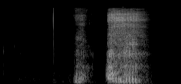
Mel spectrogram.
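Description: A short snorting intake is followed by a louder, harsh burst of air through the nose, a single dog sneeze in a quiet room.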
